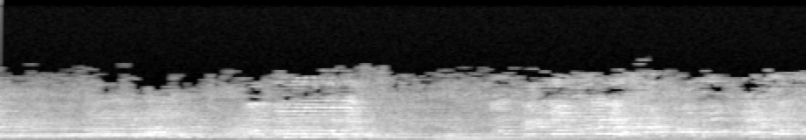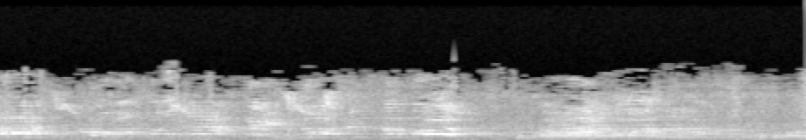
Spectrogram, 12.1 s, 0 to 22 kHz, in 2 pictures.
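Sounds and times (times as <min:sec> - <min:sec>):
background music with held notes: 0:00.0 - 0:05.8, 0:09.9 - 0:12.0
children chattering and calling out: 0:00.0 - 0:12.0.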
